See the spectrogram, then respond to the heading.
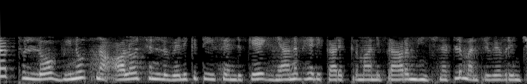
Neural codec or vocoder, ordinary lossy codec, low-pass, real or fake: none; AAC, 16 kbps; 3.6 kHz; real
